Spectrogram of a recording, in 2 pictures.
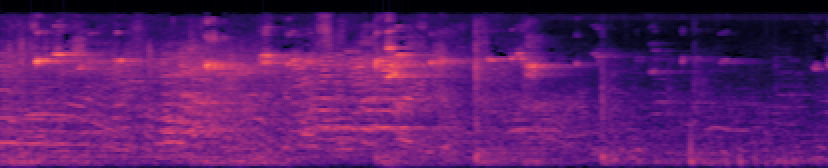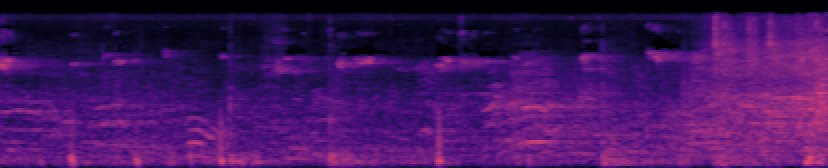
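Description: A basketball bouncing on a hardwood gym floor among shouting spectators. The voices are strongest for the first few seconds, then separate ball bounces stand out, and cheering and clapping rise near the end.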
